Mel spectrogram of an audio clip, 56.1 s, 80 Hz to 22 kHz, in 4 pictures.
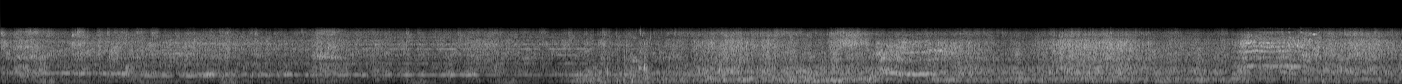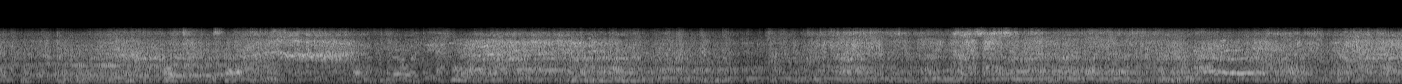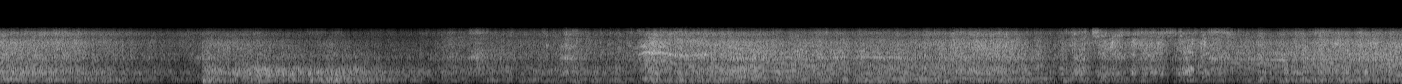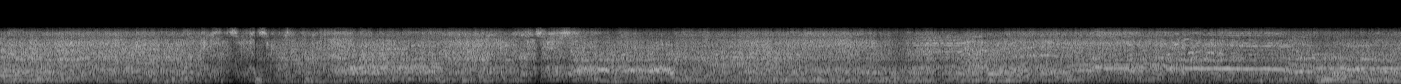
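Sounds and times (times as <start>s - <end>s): water rushing and crashing: 0.0s - 56.0s
voices shouting: 51.2s - 56.0s.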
